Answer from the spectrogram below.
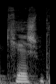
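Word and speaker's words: قشم: خب مثل کشم که کشم تلفظ میشه،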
